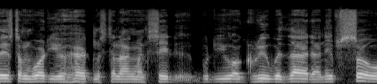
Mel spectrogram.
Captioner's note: speaking French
